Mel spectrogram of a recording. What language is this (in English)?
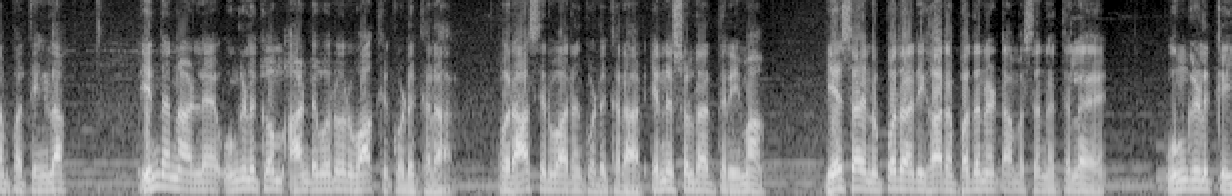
Tamil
